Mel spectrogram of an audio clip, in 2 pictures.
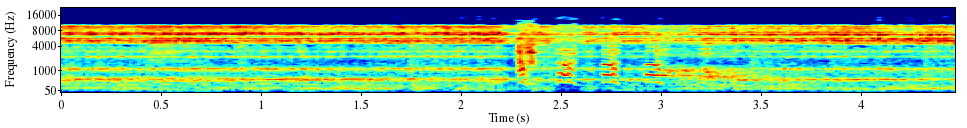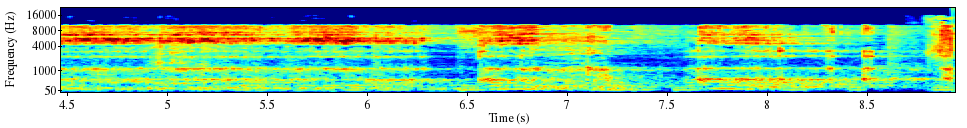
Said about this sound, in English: One of the things I worry about is that if I burp with too much force, that all of a sudden, you know, what could be a 12-second burp will be condensed into an 8-second burp.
